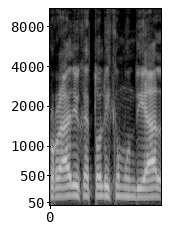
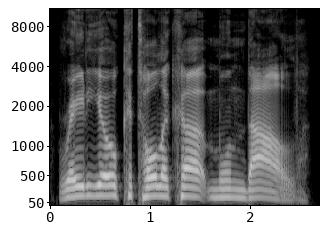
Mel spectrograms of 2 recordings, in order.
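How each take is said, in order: First: It is said with a native Spanish accent. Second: It is said with an American English accent.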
